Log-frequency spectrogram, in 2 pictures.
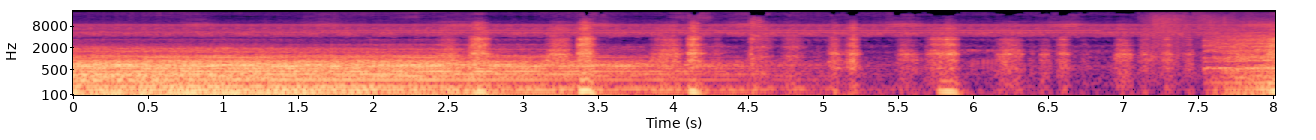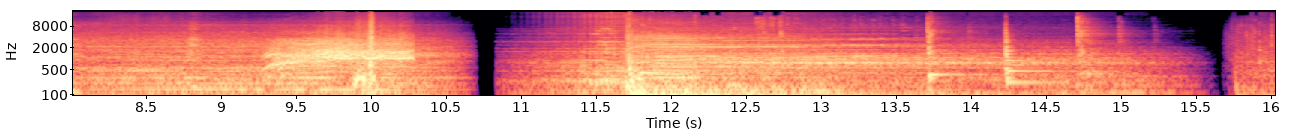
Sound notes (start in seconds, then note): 7.2 suspenseful music; 9.2 screaming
